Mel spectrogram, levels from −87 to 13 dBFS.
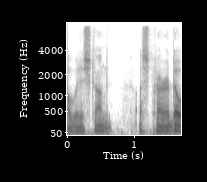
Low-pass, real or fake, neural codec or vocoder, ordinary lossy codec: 7.2 kHz; fake; codec, 16 kHz, 0.5 kbps, FunCodec, trained on LibriTTS, 25 frames a second; MP3, 64 kbps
